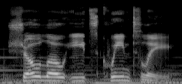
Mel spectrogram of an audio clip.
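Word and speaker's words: Xoloitzcuintli: Number 12, Zoloitz Quintley. Pronounced Xolo eats quintly, the Zoloitz Quintley is more than a dog.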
